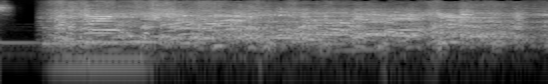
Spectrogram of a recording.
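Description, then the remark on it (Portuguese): A dense, continuous chorus of many chickens clucking and squawking together at a poultry farm holding thousands of birds, loud, filling the whole stretch without pause; no one speaks. “Os remédios que esta multidão de frangos absorve não desaparecem.”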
